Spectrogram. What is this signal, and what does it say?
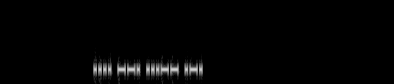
Morse code, heard as a keyed tone, about 51 wpm, 700 Hz. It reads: HG3R
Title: DXCC-100 Call Signs - 4 Characters - Repeated 2x - 50wpm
